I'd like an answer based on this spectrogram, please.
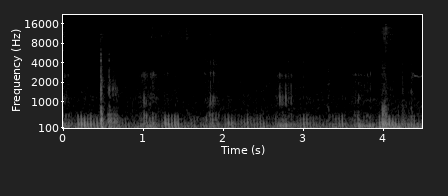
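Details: Domestic cat purring, apparently in a new bed, with a low rumbling, pulsed throb that rises and falls steadily over a few seconds; a few faint clicks and rustles in the background.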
